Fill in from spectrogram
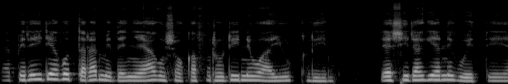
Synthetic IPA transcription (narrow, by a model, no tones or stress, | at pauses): dapeɾeiɾeaɣotaɾameðɛɲajaɣoʃɔːkafoɾoɾinewajuklin | deaʃiɾaɣianeɣwetea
